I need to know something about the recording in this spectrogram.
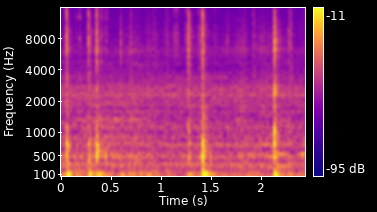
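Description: Typing on a computer keyboard: a few soft, separate keystrokes, the clearest one a little past the middle.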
